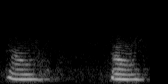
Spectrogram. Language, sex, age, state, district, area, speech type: Bodo, female, 18-30, Assam, Kokrajhar, rural, conversation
